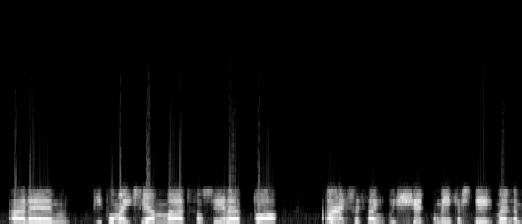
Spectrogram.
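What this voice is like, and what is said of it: Emotional, strained voice. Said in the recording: “You can probably hear the emotion in my voice.”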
